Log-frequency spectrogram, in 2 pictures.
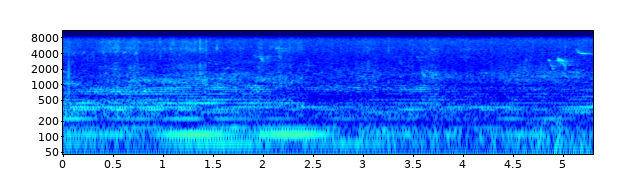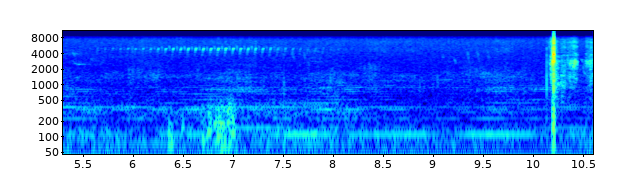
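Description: A steady low rumble with a constant hum, with a few faint high bird chirps near the middle and a short, rapid bird trill about six seconds in.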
